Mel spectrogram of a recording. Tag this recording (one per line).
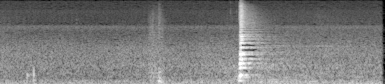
car
honk
driving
